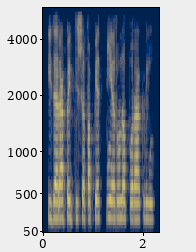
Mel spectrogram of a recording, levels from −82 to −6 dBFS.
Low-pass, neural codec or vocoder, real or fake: 5.4 kHz; codec, 44.1 kHz, 7.8 kbps, Pupu-Codec; fake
